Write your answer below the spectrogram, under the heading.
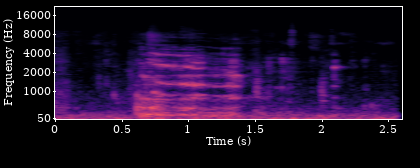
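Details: Sow (inahing baboy) with a wounded foot that she cannot step on properly, her keeper fearing she may not manage another pregnancy; one loud, drawn-out harmonic grunt lasting under a second, over a steady low hum with faint clicks around it.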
